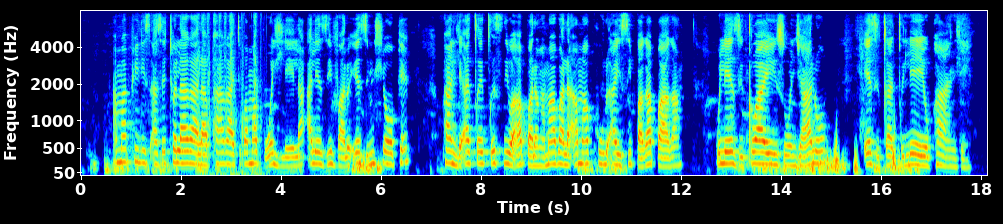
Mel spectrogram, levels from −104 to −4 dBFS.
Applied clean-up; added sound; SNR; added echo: none; Zipper (clothing); 17 dB; none.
